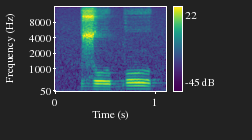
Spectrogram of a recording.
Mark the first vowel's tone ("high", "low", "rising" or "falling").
low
